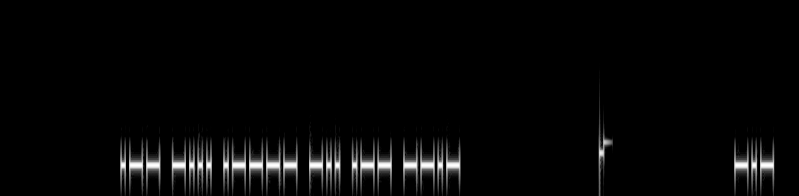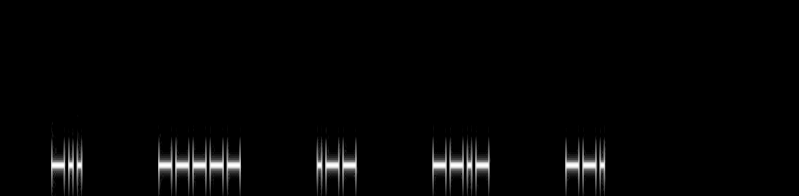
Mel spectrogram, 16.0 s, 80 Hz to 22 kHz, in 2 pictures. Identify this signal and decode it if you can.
Morse code, heard as a keyed tone, about 28 wpm, spaced as for 14 wpm, 700 Hz. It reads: WB1DWQ KD0WQG
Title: USA Call Signs - 6 Characters - 6x Character Spacing - 28wpm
